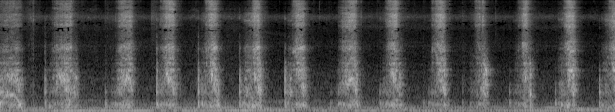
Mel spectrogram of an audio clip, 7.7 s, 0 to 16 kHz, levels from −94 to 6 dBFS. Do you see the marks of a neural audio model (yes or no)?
yes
